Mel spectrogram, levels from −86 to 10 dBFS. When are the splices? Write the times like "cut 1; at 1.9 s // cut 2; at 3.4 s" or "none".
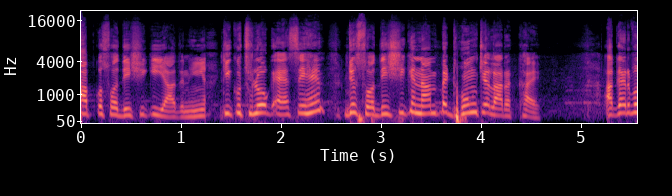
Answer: cut 1; at 1.3 s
